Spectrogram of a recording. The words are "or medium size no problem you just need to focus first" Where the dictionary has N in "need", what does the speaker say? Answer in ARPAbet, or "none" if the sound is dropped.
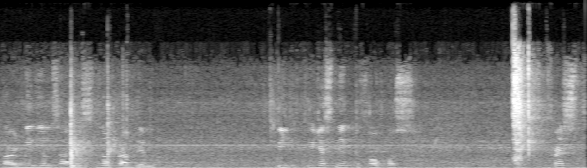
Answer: N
